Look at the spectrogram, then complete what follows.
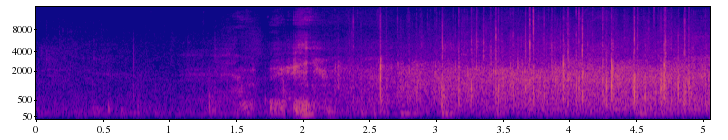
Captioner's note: applause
